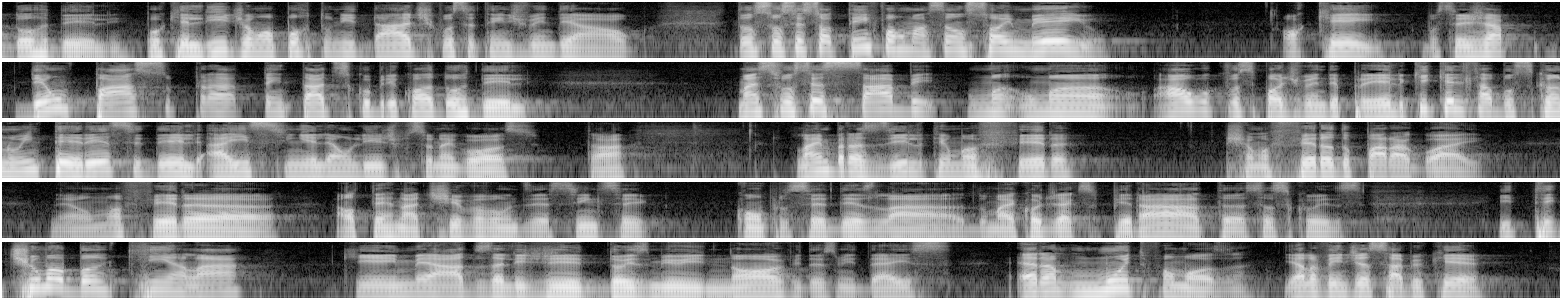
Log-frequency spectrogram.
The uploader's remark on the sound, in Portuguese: palestra exclusiva, ministrada no Acelerador Digital ao vivo 2015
